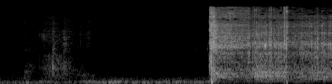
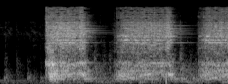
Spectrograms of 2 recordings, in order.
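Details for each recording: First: Rebuilt starter motor, bench-tested outside the engine after repair: two even bursts of high whirring spin, each a few seconds, no grinding or stumbling; starter now functioning okay. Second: Failing starter motor: three harsh half-second bursts of coarse, rasping spin with no catch or crank; play in the worn starter bushing keeps it from starting the engine. Starter motor grinding from worn bushing.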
